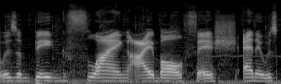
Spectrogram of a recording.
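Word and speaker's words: Feysh: And my brother and I thought it was so so funny when you tried to pronounce it and it just sounds like you're pronouncing fish really stupid.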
